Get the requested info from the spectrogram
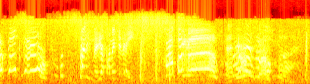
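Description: A man's voice making wordless cries and whimpers in quick bursts, its pitch bending up and down, with a few short clicks among them.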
